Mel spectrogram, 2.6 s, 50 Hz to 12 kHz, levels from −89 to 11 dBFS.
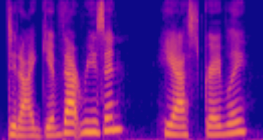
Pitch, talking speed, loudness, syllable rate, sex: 220 Hz, 180 wpm, -19 LUFS, 5.6 syllables/s, female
